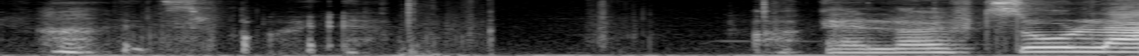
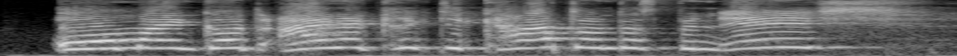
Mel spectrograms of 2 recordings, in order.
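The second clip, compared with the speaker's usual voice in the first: excited squeal; 11 semitones higher, 4 dB louder than usual. Real, not acted. Excited to get the map.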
